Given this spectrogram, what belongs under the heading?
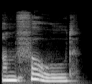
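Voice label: "unfold", English, uk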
